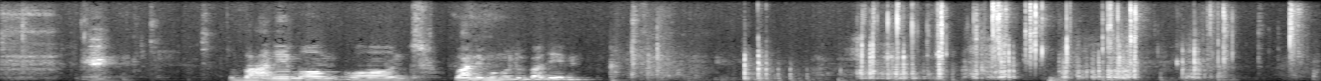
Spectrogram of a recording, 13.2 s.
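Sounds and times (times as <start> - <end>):
speech: 2.3 - 5.9
dice being picked up and rolled: 7.5 - 13.1.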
